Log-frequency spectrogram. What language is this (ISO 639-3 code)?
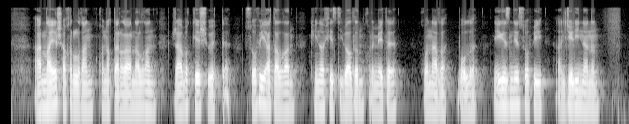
kaz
